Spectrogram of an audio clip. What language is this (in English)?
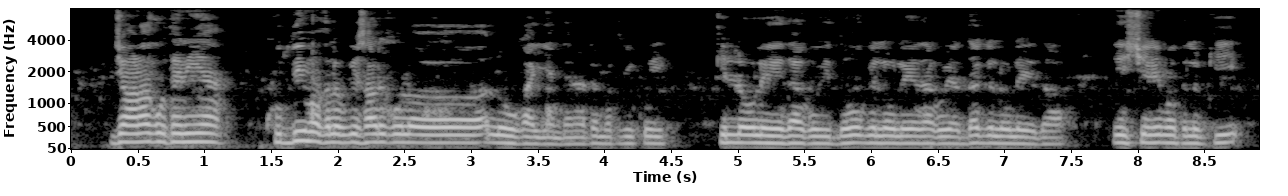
Dogri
